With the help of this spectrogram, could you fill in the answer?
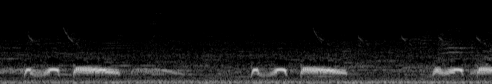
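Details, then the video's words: A dove's call, used as a trapping lure: low cooing in a repeated pattern of a short wavering double coo, then a longer steady coo, sounding about every two seconds. "Sound of ARIMIX dove quality sound to use for trap"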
